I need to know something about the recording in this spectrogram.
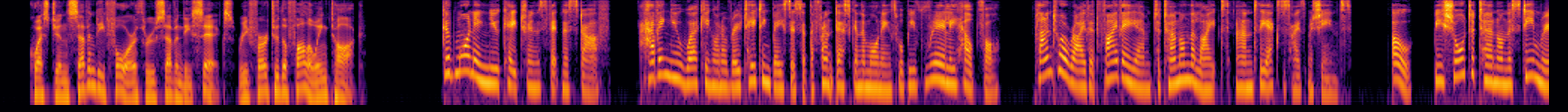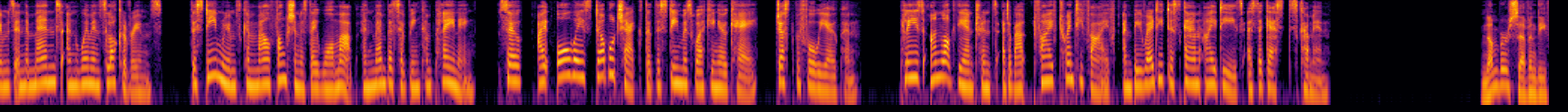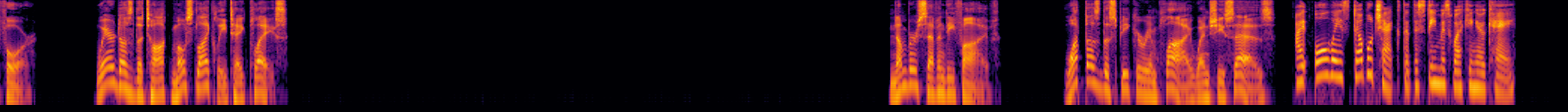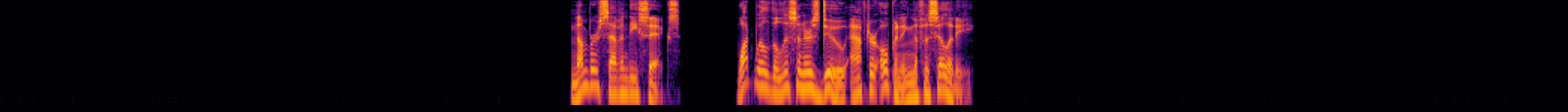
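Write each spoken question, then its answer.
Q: Where does the talk most likely take place?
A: At a fitness center

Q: What will the listeners do after opening the facility?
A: Scan guests' IDs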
